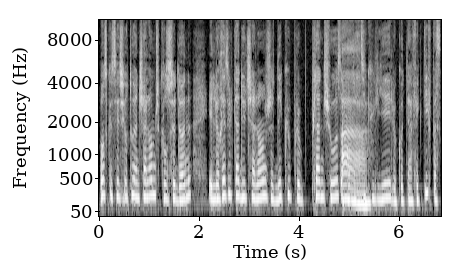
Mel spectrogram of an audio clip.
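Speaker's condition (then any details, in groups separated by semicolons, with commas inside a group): No condition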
